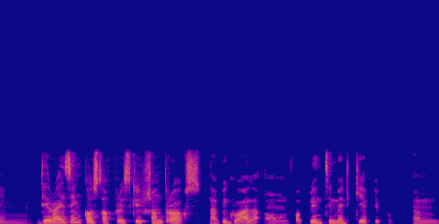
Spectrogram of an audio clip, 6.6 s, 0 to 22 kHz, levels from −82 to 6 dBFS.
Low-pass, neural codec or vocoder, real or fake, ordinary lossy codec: 7.2 kHz; none; real; none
